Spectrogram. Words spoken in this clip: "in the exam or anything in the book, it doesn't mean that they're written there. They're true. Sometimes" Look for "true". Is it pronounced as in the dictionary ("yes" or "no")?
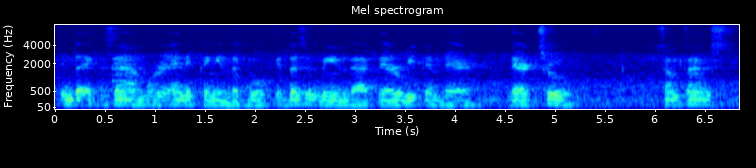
yes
